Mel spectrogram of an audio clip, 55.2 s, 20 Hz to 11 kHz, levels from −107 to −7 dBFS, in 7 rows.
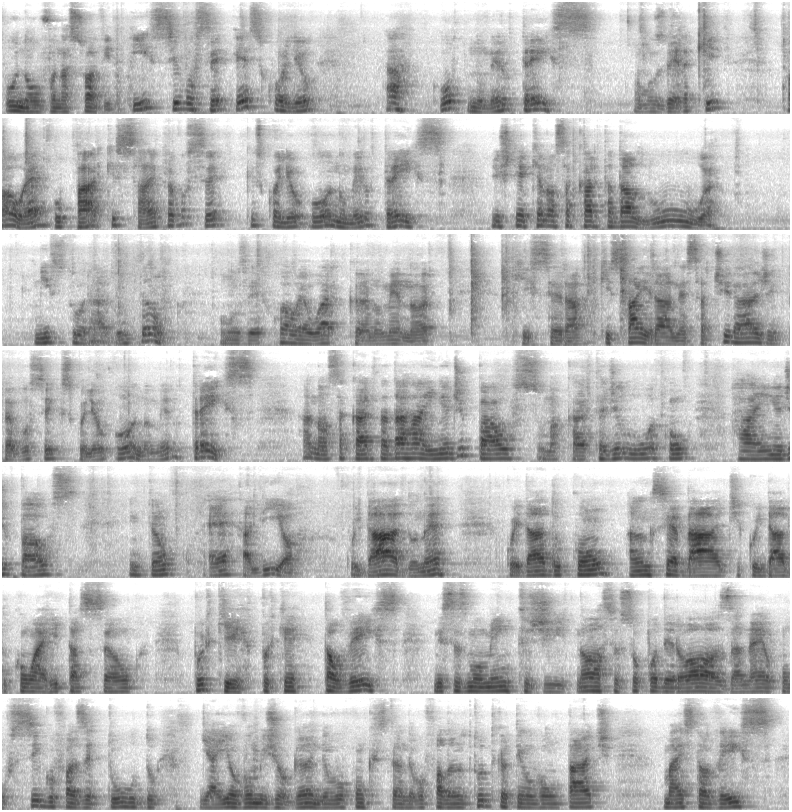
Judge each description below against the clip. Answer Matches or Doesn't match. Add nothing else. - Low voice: Matches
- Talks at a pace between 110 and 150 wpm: Matches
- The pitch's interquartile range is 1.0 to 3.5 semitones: Doesn't match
